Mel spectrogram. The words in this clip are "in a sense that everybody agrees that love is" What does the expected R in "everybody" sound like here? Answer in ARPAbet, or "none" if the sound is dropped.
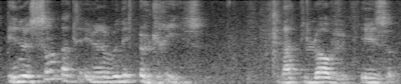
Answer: none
